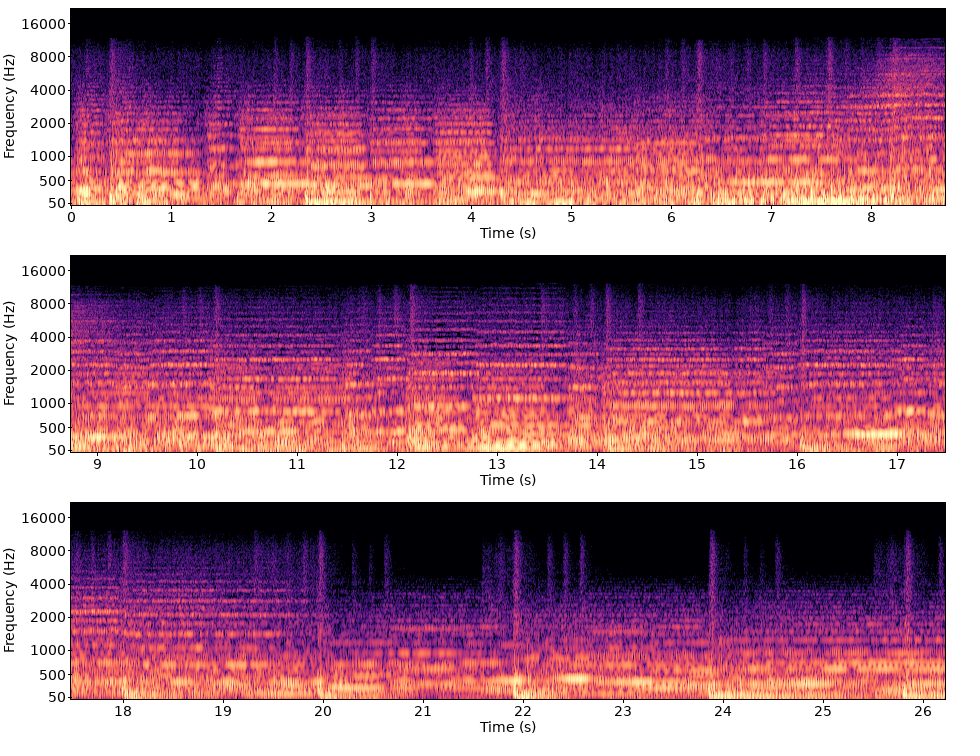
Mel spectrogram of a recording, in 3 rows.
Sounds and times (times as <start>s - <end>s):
Music: 0.0s - 26.2s.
